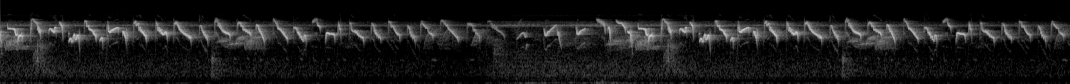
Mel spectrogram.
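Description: Lowland white-eyes chatter in a fast, unbroken stream of thin, high, downslurred chips, several birds calling over one another with no pause.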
